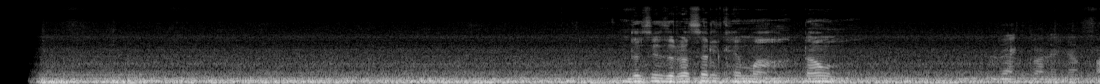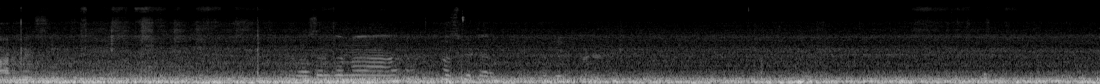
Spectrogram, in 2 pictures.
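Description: A vehicle's engine rumbles steadily from inside as it drives along a road.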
